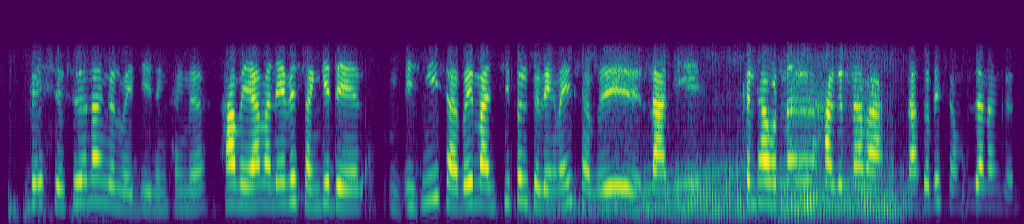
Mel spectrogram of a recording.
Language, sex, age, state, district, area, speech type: Bodo, female, 18-30, Assam, Baksa, rural, conversation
